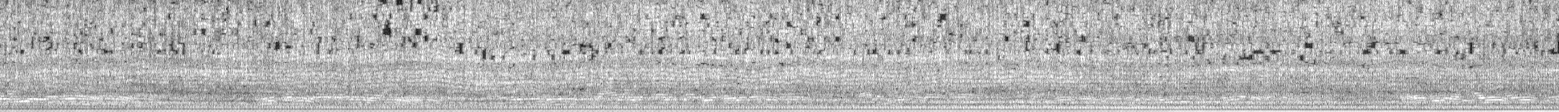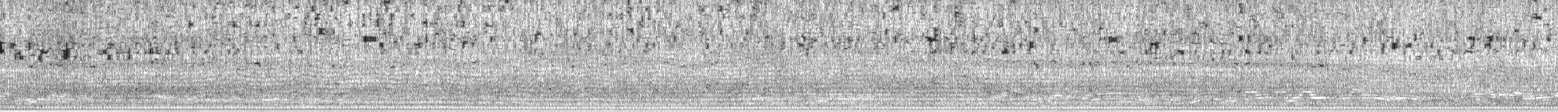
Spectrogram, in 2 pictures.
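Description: John Deere tractor's diesel engine running hard at high revs while dragging a disc harrow through soil. Its pitch sags for a few seconds about eleven seconds in as the load pulls it down, recovers, and dips briefly again near the end.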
